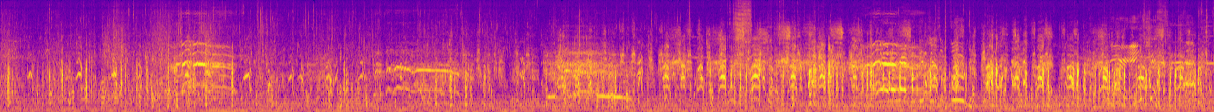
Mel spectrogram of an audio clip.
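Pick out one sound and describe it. Ducks quack and call close by.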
